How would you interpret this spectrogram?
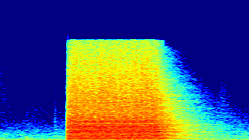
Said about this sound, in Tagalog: ano ba yung tunog ng balakatak?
